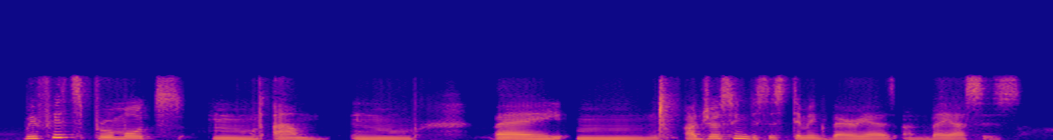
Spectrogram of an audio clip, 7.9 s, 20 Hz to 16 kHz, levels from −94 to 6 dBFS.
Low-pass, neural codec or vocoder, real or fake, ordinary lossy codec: 7.2 kHz; codec, 16 kHz, 0.5 kbps, X-Codec, HuBERT features, trained on LibriSpeech; fake; MP3, 64 kbps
